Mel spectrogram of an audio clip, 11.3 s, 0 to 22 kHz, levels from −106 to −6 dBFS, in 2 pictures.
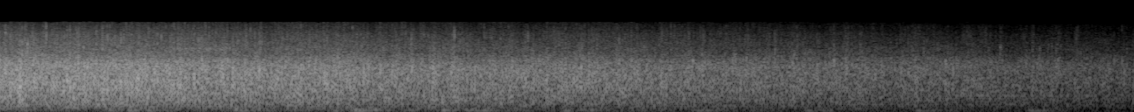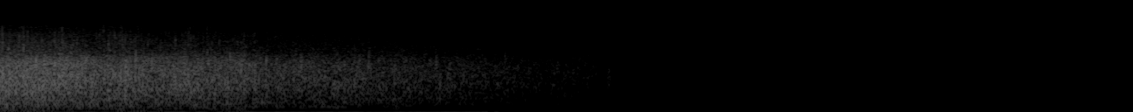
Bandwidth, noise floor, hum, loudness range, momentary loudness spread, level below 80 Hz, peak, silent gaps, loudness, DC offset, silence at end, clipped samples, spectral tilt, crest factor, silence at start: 10 kHz; under -90 dBFS; none; 23 LU; 22 LU; -82 dBFS; -24 dBFS; none; -44 LUFS; under 0.1%; 4.7 s; under 0.1%; -1 dB/octave; 24 dB; 0 s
